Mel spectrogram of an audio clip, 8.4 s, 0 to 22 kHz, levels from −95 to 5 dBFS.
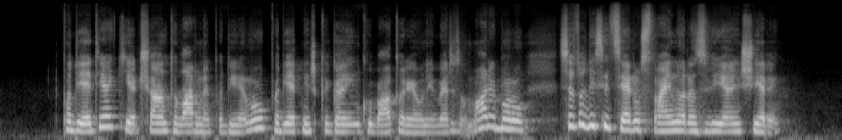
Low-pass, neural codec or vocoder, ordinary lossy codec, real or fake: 19.8 kHz; codec, 44.1 kHz, 2.6 kbps, DAC; none; fake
